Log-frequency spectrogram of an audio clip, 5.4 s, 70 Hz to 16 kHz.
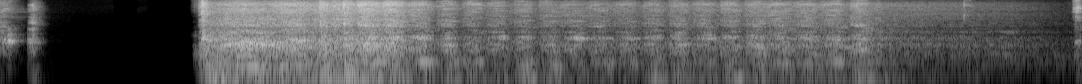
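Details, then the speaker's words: Mk1 Ford Capri Rover V8 turbo, rebuilt bottom end: harsh gritty grinding as the V8 cranks on the starter without firing, turbo spinning, good oil pressure; rough crunchy cranking, cause not clear. "so it's a bit grunchy because I tried to turn it over the other day and I I forgot that taking the things out"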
